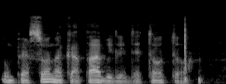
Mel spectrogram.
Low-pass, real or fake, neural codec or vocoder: 9.9 kHz; real; none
